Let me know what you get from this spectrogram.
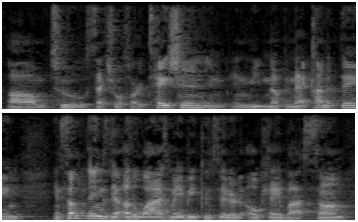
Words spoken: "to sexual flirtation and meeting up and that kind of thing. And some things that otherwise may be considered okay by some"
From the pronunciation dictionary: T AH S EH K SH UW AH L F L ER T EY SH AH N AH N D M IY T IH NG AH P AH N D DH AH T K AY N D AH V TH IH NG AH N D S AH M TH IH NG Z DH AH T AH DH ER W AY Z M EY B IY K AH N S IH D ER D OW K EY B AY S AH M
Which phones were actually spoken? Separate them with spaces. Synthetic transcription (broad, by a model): T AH S EH K SH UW L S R T EY SH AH N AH N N M IY T IH NG AH P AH N DH AH T K AY N D AH V TH IH NG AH N S AH M TH IH NG Z DH AH T AH DH ER W AY Z M EY B IY K AH N S IH D ER D OW K EY B AY S AH M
